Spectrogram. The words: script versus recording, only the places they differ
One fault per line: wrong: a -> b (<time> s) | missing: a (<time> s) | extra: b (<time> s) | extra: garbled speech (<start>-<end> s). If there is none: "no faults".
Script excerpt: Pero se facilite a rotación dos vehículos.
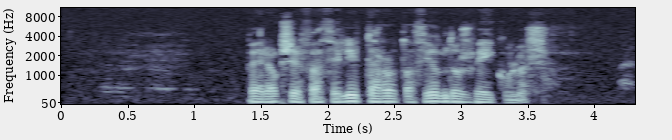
no faults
